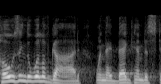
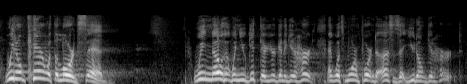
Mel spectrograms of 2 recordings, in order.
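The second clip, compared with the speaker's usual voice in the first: high, loud, desperate pleading friends; 9 semitones higher, 5 dB louder than usual. Retold or imitated. Friends beg Paul not to go, high and loud. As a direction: cry out to stop Paul going. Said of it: "It's almost as if they said".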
